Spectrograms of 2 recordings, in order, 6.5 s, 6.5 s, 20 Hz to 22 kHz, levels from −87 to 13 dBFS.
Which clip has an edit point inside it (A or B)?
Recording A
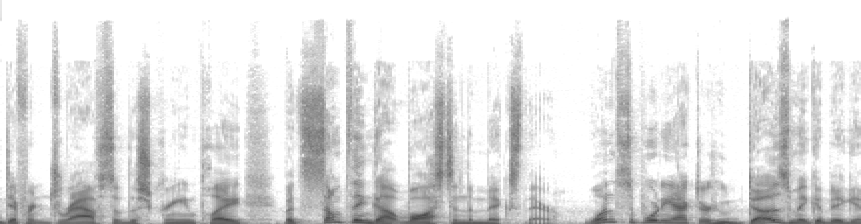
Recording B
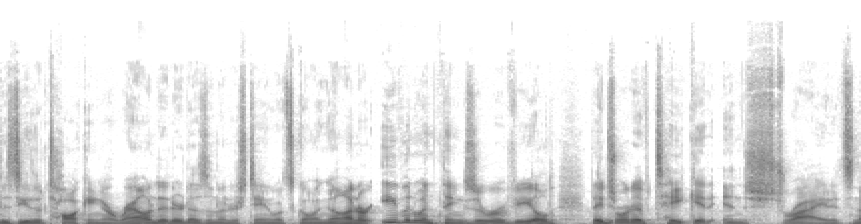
B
